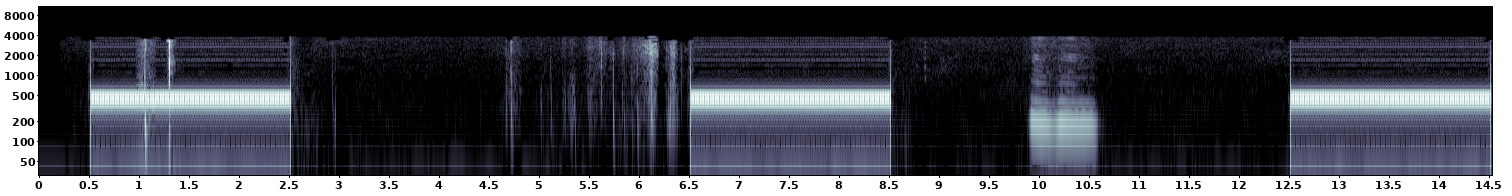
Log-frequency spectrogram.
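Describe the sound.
Telephone ringback tone of an unanswered call: three loud, steady mid-pitched tone bursts of about two seconds each, separated by long silent gaps, with faint clicks and rustling in one gap and a brief warbling sound in another.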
